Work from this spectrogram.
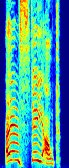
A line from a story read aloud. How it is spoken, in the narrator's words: shouted Madame Ross Myrtle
